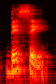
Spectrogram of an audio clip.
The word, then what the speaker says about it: descer: We've got 2 letters, S and C. SC. But the pronunciation is just S. S. Descer. One sound. Descer.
